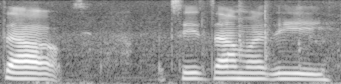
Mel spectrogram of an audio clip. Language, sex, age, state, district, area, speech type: Urdu, female, 45-60, Bihar, Supaul, rural, spontaneous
